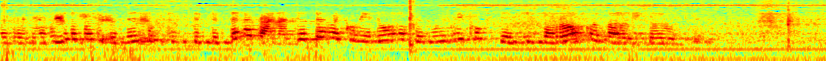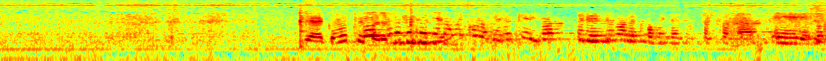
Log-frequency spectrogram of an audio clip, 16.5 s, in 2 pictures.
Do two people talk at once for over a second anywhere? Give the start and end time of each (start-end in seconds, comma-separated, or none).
0.5-1.9, 11.7-12.9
